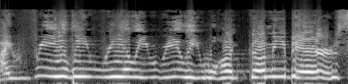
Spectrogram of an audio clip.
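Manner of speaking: very loud, very high, shrill, all-out full-force shout. Retelling what Preston said, agitated and near tears, imitating a forceful demand. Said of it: "he says with all the force of his body".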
